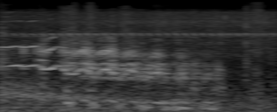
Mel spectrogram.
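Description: A horse whinnies in Zelda: Breath of the Wild, a bright, wavering neigh lasting about a second over steady game ambience, fairly close and clear with no talk.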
